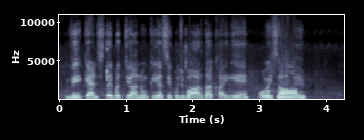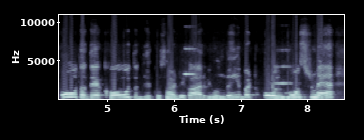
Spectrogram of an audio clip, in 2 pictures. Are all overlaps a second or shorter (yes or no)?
yes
